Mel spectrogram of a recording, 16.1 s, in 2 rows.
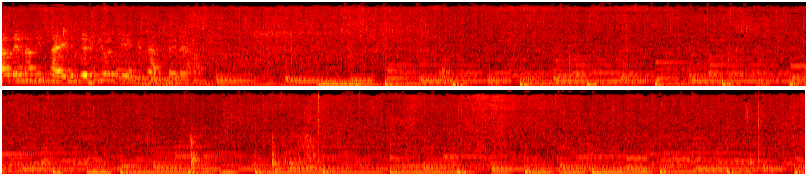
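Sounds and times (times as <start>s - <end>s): okra sizzling in oil: 0.0s - 16.0s
spatula scraping a pan: 10.7s - 12.2s.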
